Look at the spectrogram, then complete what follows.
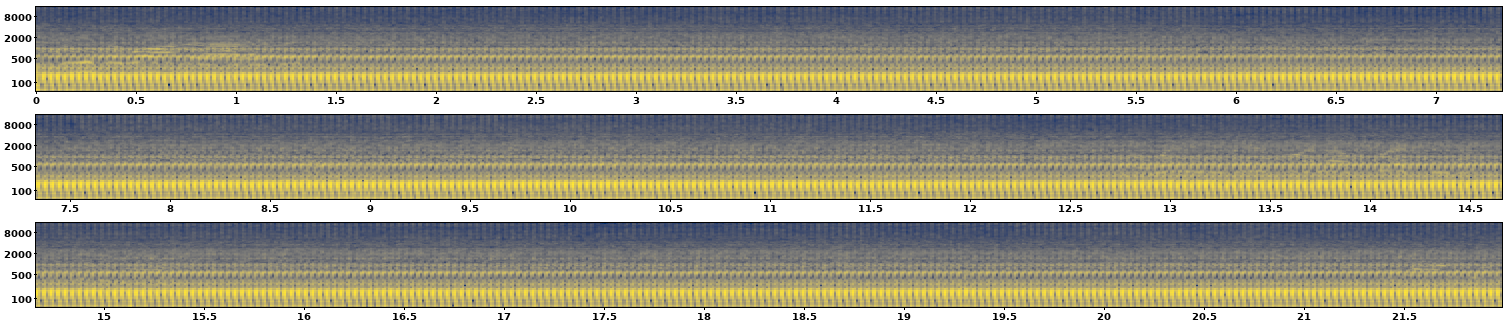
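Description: The exhaust-heat boiler rig running steadily: its engine and the small steam engine turning a belt-driven generator, a constant even mechanical hum with a fast regular beat.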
